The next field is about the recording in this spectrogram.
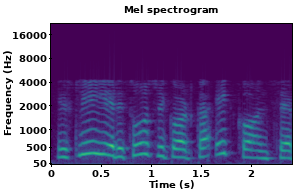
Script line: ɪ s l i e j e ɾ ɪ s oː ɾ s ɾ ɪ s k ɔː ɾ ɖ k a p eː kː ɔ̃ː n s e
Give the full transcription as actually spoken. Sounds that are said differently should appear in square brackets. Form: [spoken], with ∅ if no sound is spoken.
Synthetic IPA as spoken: ɪ s l i e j e ɾ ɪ s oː ɾ s ɾ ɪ [∅] k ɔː ɾ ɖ k a [ʔ] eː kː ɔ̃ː n s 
